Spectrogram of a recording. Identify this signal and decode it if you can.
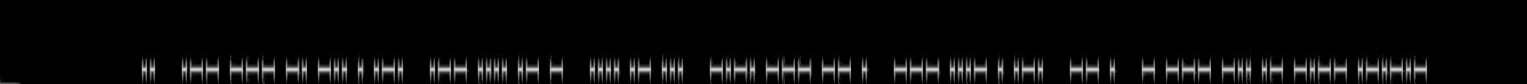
Morse code, heard as a keyed tone, about 32 wpm, 700 Hz. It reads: I WONDER WHAT HAS COME OVER ME TODAY.
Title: Sentences from Top 1000 Words - Review Part 4 - 30wpm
